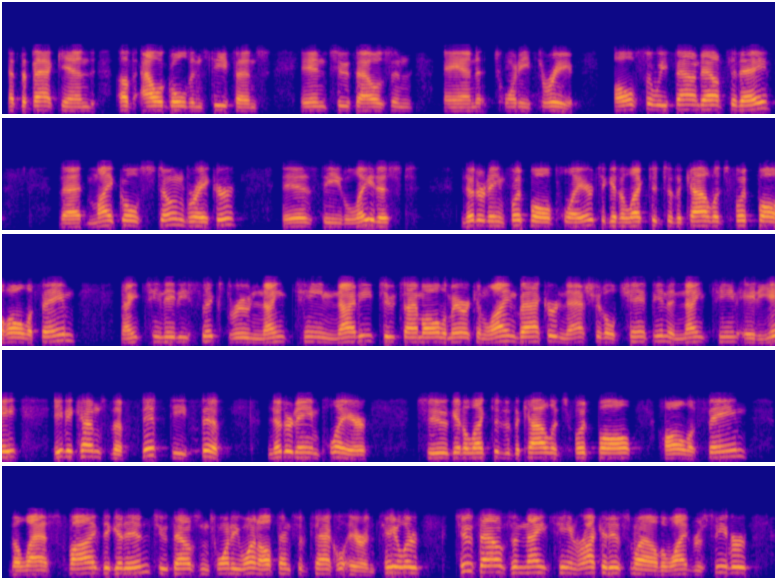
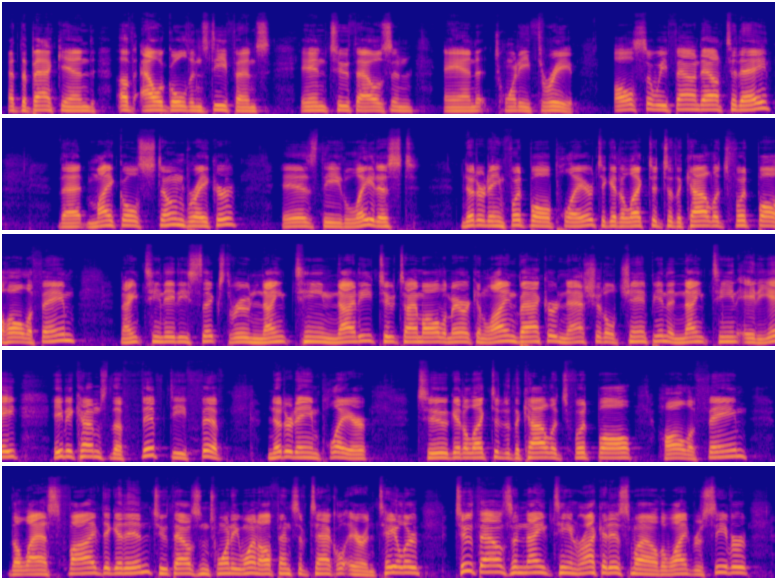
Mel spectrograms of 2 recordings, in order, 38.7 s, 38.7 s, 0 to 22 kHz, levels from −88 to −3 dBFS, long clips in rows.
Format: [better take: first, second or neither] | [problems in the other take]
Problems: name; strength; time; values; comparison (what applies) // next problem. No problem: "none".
second | phone-call audio; poor line; nothing above 3.5 kHz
